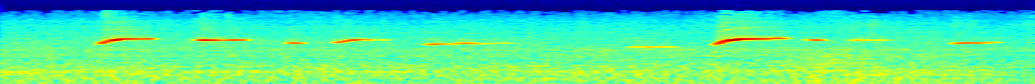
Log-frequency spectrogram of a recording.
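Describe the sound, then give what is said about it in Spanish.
Someone whistles a simple melody, a string of clear, steady notes with a few rising slides, over a low rumbling hum. The whistle stays moderately loud, with a short pause midway. “¿Qué silbas? No me digas que has vuelto a componer.”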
